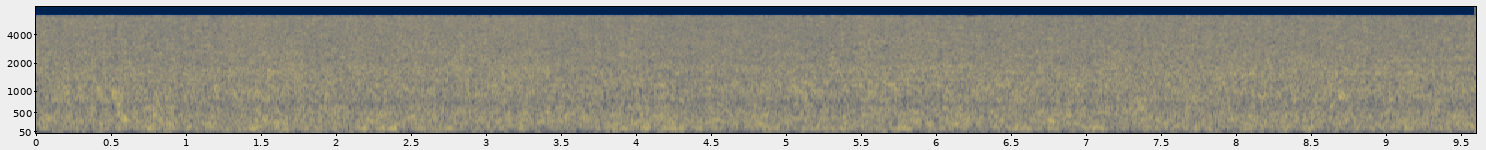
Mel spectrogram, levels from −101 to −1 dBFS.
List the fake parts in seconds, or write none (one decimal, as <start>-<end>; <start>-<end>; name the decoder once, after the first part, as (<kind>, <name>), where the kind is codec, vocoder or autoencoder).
3.1-5.1 (autoencoder, DAC-VAE)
